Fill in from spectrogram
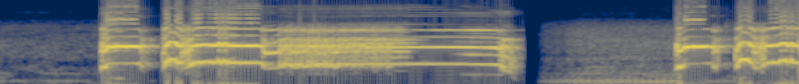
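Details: Rooster crowing in the morning in Asia: a loud harmonic crow opening with short clipped notes, then a long held, slightly wavering note of about a second and a half, followed by the start of a second crow.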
